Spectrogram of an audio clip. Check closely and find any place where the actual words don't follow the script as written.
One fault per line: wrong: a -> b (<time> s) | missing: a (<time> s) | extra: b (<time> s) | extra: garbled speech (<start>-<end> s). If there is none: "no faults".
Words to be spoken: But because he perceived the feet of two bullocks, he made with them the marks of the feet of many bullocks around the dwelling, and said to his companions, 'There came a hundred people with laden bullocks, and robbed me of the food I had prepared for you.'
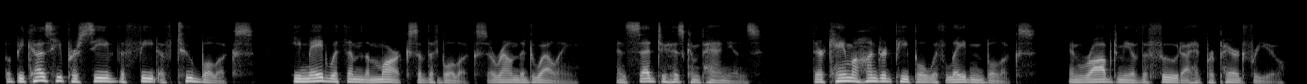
missing: feet of many (4.3 s)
